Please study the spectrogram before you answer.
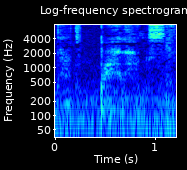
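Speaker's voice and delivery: whispered scoff; breathy whispered "that's bollocks"; whispered dismissal. Retold or imitated. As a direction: hush it out dismissively. Dismissing old coaching advice.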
